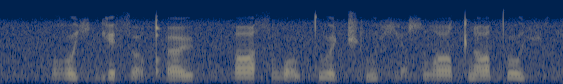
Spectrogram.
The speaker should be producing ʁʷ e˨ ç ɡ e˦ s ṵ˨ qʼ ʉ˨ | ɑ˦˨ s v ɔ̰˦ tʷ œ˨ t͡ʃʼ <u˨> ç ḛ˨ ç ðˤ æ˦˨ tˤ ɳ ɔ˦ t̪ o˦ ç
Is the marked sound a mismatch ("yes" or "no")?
no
